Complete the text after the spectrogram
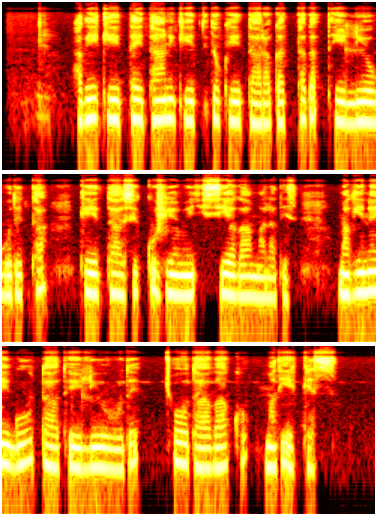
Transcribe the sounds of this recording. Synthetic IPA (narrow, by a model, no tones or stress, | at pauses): hɐɡe̞ːkʰe̞ːt̪ːɐjt̪aːnɪkʰe̞ːt̪ʰʼːɪ̥d̪ɔkʰe̞ːt̪ːaːɾɐɡɐt̪ːɐd̪ɐt̪ʼe̞ːlːɪjoːwɔd̪ɛt̪ʰːɐ | kʰe̞ːt̪ːaːsɪkːʊʃemeːt͡ʃʼɪsːɪjɐɡaːmɐlɐt̪eːs | mɐɡɪnɐjɡuːt̪ːaːt̪ʼe̞ːlːɪjoːwɔd̪ɛ | t͡ʃʼo̞ːt̪aːɡaːkʰːɔ | mɐt̪ɪɛkʰːes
